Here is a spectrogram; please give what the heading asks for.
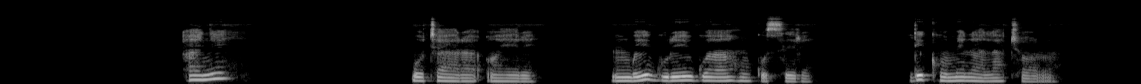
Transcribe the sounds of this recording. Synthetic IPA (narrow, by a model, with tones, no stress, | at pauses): a˨ɲɪ˦ | k͡pʊ˨t͡ʃa˨ɾa˨ʔo˨ɲe˨ɾe˨ | ŋ͡m̩˨ɡ͡be˦e˦ɡʷu˨ɾe˦ɡʷu˦a˦ɦʊ˨kʊ˨sɪ˨ɾɪ˨ | dɪ˦kʰo˨me˦na˨la˦t͡ʃɔ˨ɾɔ̰˨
